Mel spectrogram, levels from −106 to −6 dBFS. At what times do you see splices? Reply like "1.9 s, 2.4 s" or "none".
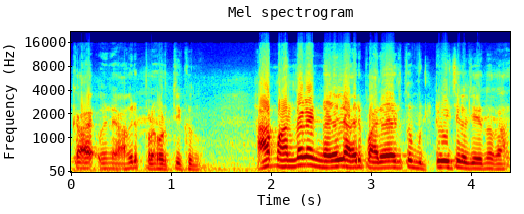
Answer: none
